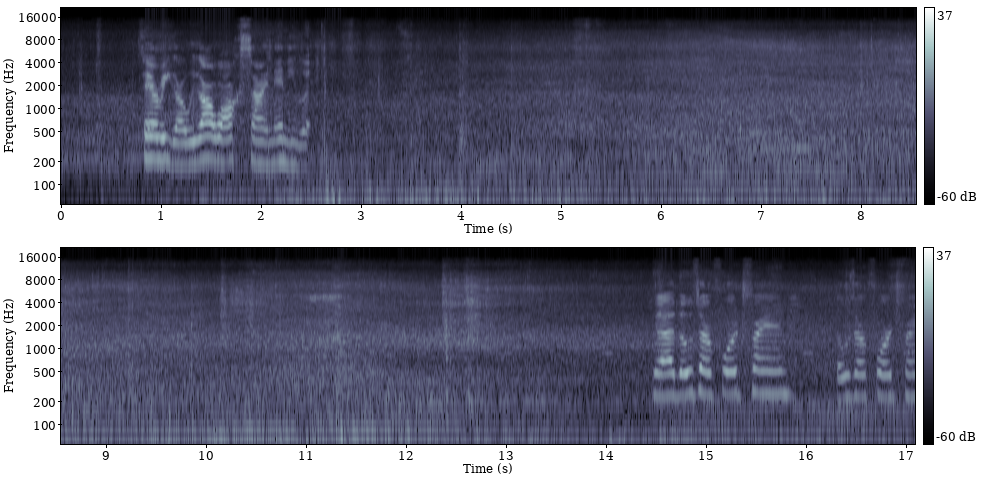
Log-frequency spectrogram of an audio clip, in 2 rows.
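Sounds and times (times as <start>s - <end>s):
road traffic passing: 0.0s - 17.0s.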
